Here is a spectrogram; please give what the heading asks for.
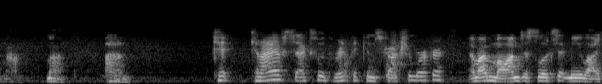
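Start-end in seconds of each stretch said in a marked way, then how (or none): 0.0-4.5 hushed, quiet whisper. Retelling a question whispered to mom as a child: imitating own past whisper. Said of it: "I whisper in her ear".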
